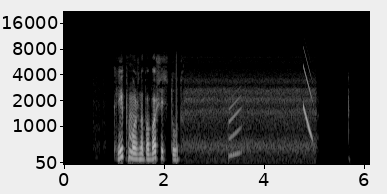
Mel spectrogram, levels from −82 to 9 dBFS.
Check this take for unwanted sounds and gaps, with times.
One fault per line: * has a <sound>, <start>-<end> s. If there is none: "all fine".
* has a chirp, 3.3-3.6 s
* has a chirp, 4.8-5.0 s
